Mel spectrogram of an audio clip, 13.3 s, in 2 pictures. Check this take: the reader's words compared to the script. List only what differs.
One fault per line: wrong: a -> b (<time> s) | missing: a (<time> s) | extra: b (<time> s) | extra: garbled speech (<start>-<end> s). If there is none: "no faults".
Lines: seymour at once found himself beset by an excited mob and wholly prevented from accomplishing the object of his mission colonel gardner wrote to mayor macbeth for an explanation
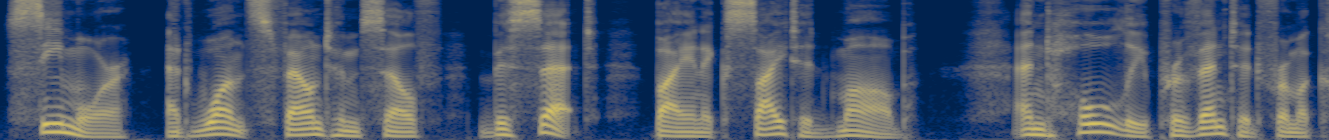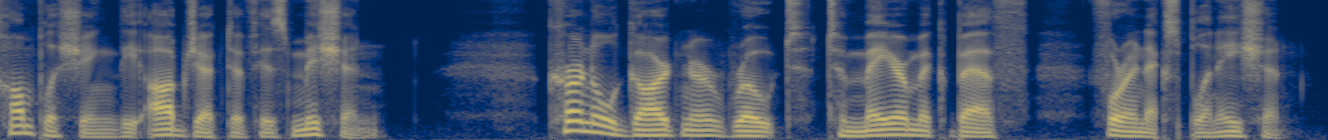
no faults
